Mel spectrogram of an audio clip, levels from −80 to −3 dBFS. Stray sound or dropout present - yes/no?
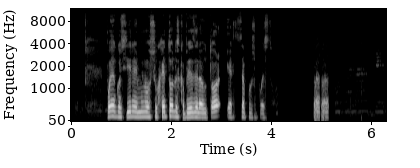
yes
